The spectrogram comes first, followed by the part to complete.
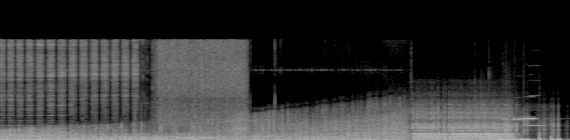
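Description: Designed sound effects for an animated logo intro: a dense, rumbling wash that rises in pitch, with a burst of hiss about two to four seconds in and steadier held tones from about six seconds, cutting off abruptly near the end.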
